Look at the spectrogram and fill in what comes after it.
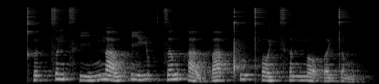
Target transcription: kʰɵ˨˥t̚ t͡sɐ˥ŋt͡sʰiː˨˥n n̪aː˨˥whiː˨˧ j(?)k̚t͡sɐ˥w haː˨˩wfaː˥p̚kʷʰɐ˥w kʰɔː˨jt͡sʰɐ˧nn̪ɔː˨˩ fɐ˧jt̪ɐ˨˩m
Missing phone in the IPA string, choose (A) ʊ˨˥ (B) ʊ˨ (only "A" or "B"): B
